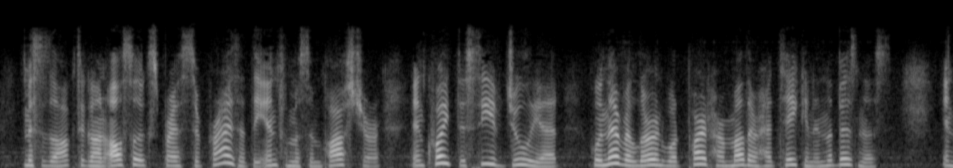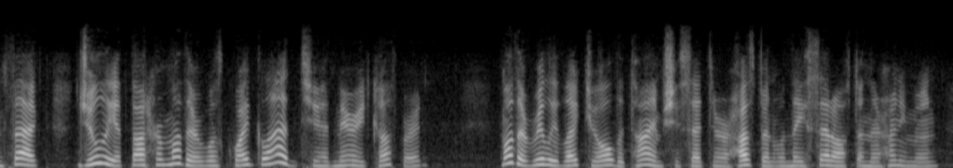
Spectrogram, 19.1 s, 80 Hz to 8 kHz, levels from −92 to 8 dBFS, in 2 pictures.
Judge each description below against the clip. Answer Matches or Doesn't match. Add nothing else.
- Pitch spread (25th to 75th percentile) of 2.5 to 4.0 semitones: Matches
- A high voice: Matches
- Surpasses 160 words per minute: Matches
